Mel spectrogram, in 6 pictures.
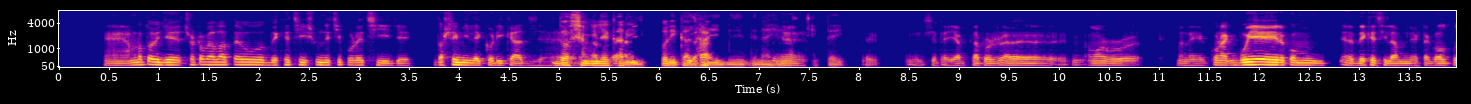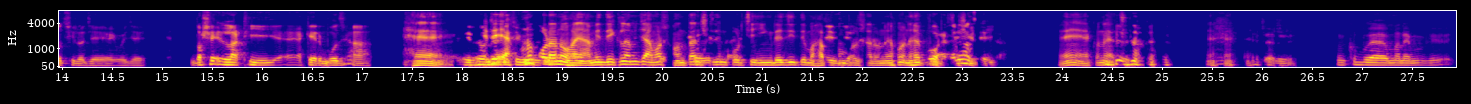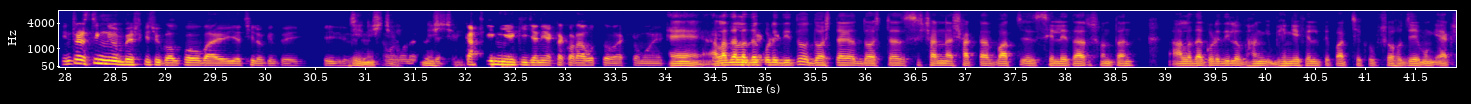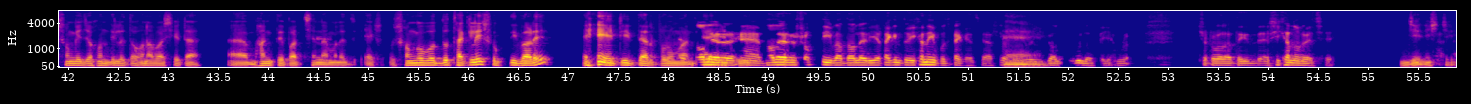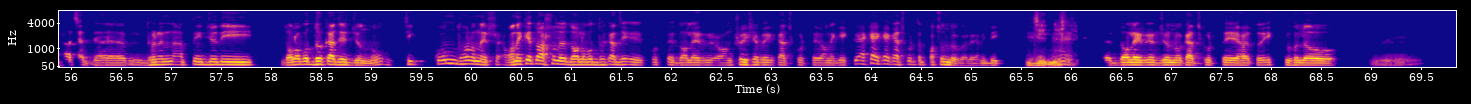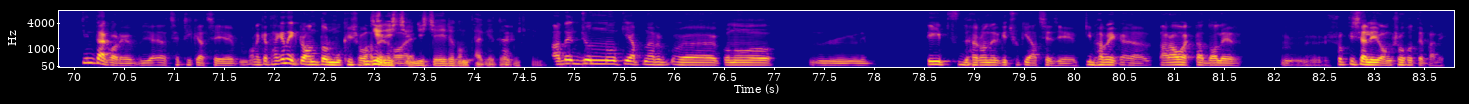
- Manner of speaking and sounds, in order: unintelligible speech; unintelligible speech; laughing while speaking: "সম্প্রসারণে"; chuckle; other background noise; chuckle; unintelligible speech; laughing while speaking: "এটিই তার প্রমাণ"; unintelligible speech
- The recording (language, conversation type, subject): Bengali, podcast, দলে কাজ করলে তোমার ভাবনা কীভাবে বদলে যায়?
